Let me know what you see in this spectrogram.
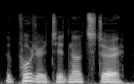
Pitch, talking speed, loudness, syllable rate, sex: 115 Hz, 225 wpm, -16 LUFS, 4.9 syllables/s, male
